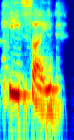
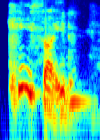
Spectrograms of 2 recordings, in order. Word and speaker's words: Quayside: cave shepherd and two supermarkets we call it keysight what is it it's pronounced keyside keysight where am i redwood keysight okay thank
